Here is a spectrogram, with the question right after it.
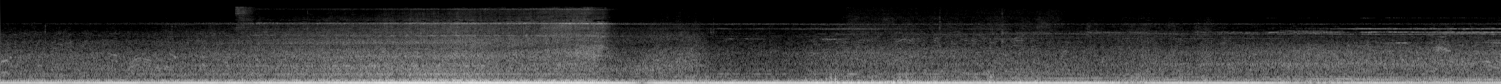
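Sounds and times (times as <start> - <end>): diesel locomotive engine drone: 0.0 - 15.0
train coaches rumbling by: 0.0 - 15.0.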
